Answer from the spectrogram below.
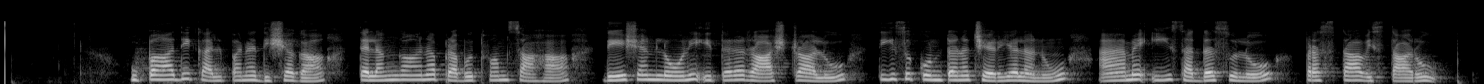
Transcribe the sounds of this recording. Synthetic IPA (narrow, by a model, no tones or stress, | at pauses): upaːd̪ikɐlpɐnɐd̪iʃɐɡaːt̪ɛlɐŋɡaːɳɐpɾɐbʱut̪ʋɐmsɐɦaːd̪ɛːʃɐnlo̞ːniʔit̪ɐɾɐɾaːʂʈɾaːlut̪iːsukuɳʈɐnɐt͡ʃɛɾjɐlɐnuaːmeʔiːsɐd̪ɐsːulo̞ː | pɾɐst̪aːʋist̪aːɾu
